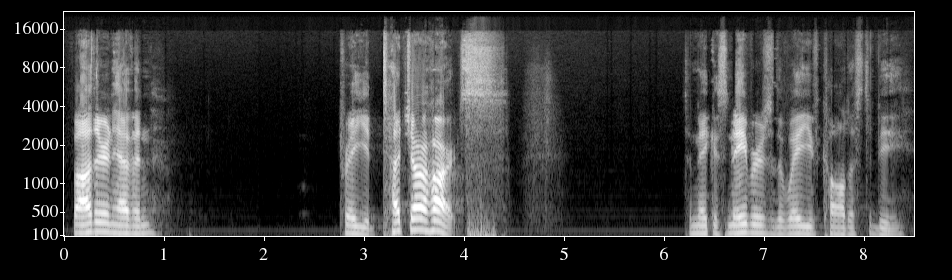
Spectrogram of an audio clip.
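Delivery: hushed, unhurried prayer voice. Acted. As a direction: pray gently before the study. Leads a closing prayer.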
